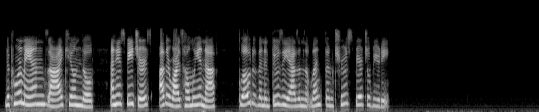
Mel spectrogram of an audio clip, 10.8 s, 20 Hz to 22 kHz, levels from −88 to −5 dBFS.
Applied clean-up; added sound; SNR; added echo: none; none; none; none.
